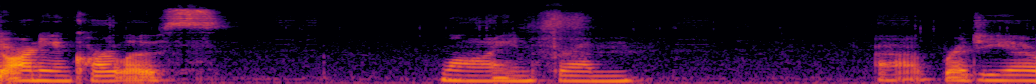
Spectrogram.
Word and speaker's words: Regia: and Carlos line from regia or regia feel like it's regia I feel like it has a hard G but anyway so usually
